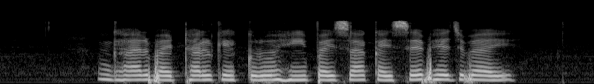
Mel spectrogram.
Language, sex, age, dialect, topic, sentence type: Magahi, female, 60-100, Central/Standard, banking, question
